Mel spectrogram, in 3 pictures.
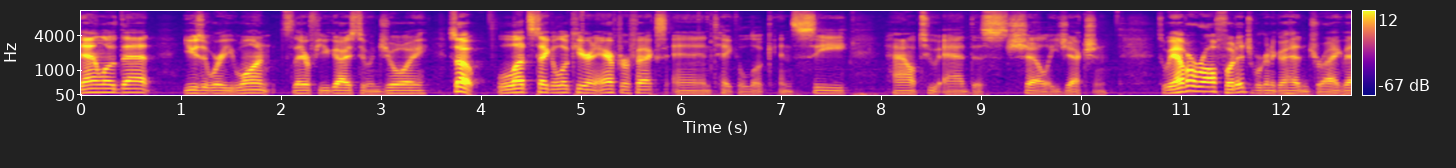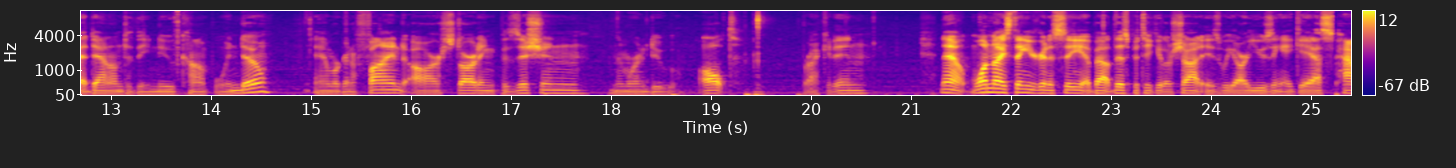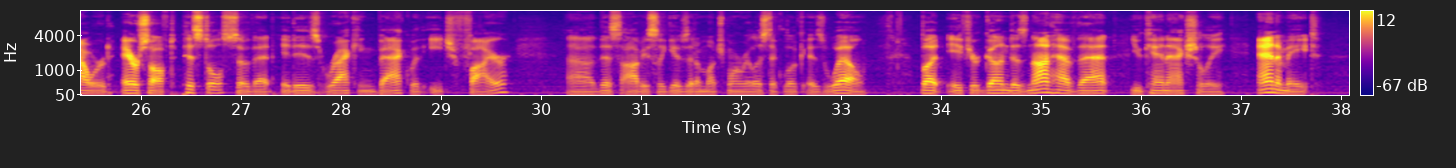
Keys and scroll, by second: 19.4 alt+[.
